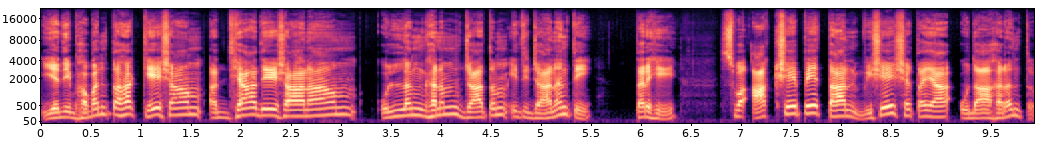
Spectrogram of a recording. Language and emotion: Sanskrit, neutral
